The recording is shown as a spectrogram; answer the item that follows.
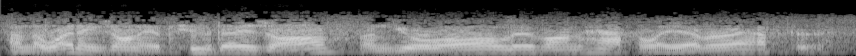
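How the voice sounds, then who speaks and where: An actor in a 1940s radio play, playing a wry, charming magazine writer with a hesitant, drawling way of talking. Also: male voice, a little high, fairly quick, lightly acted. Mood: wry, scheming. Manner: hesitant, drawling, repeating himself. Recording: muffled, crackly 1940s radio recording.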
